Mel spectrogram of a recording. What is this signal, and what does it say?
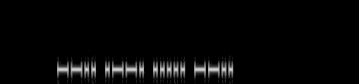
Morse code, heard as a keyed tone, about 36 wpm, 700 Hz. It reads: ZP5Z
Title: DXCC-100 Call Signs - 4 Characters - Repeated 3x - 35wpm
